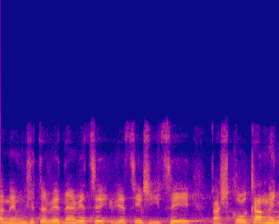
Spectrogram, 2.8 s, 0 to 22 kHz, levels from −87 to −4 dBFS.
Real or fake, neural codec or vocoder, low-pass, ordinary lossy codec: real; none; 9.9 kHz; Opus, 24 kbps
